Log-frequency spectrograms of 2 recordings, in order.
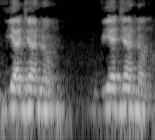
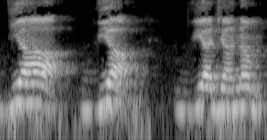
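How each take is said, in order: First: ব্যজনম with an আ sound after ব; wrong aa sound in byajanam. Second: ব্য- stressed, then ব্যজনম with no আ sound; correct byajanam. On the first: Retold or imitated. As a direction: imitate students adding আ in ব্যজনম. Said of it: "আ শোনা যাচ্ছে". (ভুল ব্যজনম, আ শোনা যাচ্ছে) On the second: Shown as a demonstration. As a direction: keep ব্য short, no আ. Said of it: "আ যেন না শোনা যায়". (ঠিক ব্যজনম, আ ছাড়া)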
